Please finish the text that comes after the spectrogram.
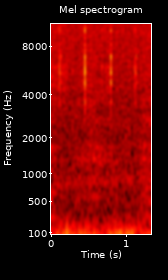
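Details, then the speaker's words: Bobcat Delphi common-rail injector on a bench test kit at 5,000 psi: only faint, evenly spaced solenoid ticks with no spray burst. The injector is not firing and is stuck closed. "very faint tick i can't really hear much of anything coming from that injector but you can hear that solenoid trying to fire"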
